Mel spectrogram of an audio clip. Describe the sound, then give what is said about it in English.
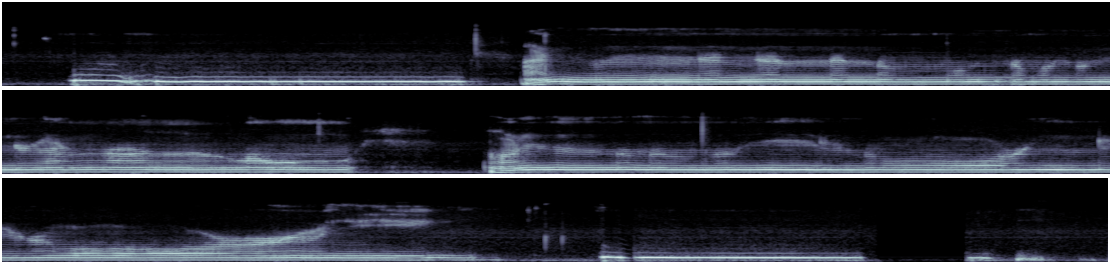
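A voice hums the note of the throat chakra aloud, a steady, sustained low note in four long breaths, with brief pauses between them and faint overtones shifting above the drone. No words are spoken. “So listen for the note of your throat chakra and get it humming consistently in your throat.”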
